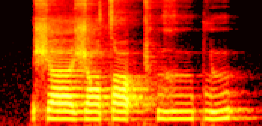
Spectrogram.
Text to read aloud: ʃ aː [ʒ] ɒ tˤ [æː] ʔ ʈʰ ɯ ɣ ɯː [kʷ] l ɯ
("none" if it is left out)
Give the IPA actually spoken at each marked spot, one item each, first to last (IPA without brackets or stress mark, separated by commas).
ʒ, ɛː, p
